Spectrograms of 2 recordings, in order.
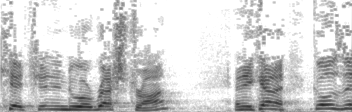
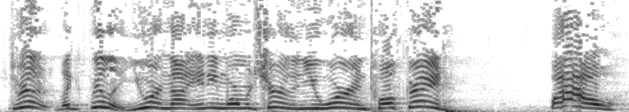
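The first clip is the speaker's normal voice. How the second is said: high-pitched, emphatic mock disbelief; backhanded amazement; 8 semitones higher, 4 dB louder than usual. Judging an old classmate's immaturity, incredulous. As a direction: let the put-down build to a loud wow. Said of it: "it really wasn't a compliment".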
